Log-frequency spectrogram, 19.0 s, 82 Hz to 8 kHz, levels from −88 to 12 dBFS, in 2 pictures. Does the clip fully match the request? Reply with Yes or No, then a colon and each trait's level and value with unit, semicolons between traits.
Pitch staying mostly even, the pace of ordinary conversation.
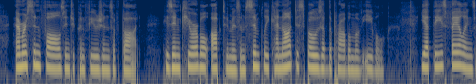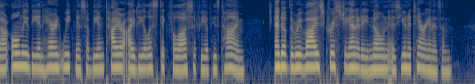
No: narrow, 2.2 semitones; slow, 130 wpm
